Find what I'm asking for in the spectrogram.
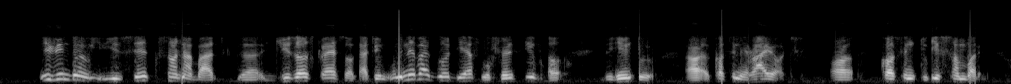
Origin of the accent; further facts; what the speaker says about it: Nigeria; I'm from Nigeria, southeastern Nigeria, the Igbo tribe.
